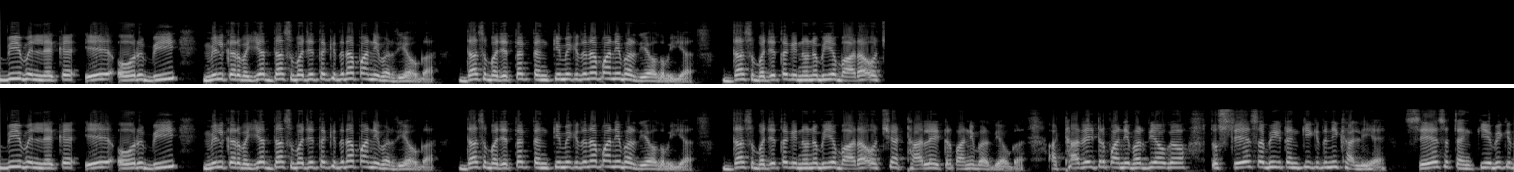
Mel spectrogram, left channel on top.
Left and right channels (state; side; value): drops out; left; at 8.8 s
